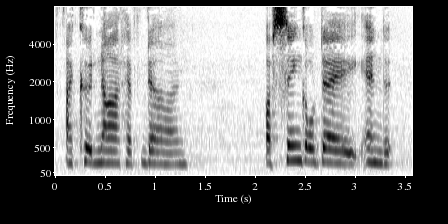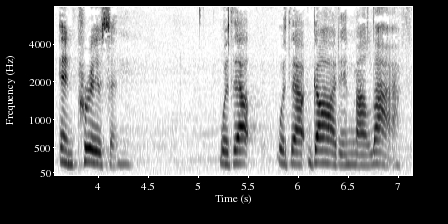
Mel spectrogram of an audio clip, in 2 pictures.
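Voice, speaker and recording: A woman's fairly high, monotone and flat voice at a fairly slow pace, broken by long, frequent pauses. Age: 70s. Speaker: prisoner. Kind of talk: testimony.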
